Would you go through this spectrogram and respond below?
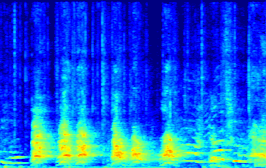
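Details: Excited Pomeranian puppy greeting its owner home from work: a burst of short, high yipping barks in quick uneven succession, with a thin whine at the start.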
